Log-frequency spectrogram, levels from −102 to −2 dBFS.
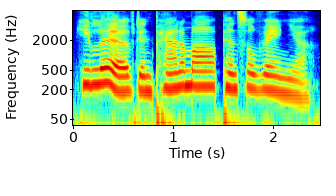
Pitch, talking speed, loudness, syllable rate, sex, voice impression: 210 Hz, 120 wpm, -16 LUFS, 4.7 syllables/s, female, very feminine, slightly young, adult-like, thin, tensed, powerful, bright, very hard, very clear, fluent, slightly raspy, cool, intellectual, very refreshing, sincere, calm, friendly, slightly reassuring, unique, slightly elegant, wild, slightly sweet, lively, strict, slightly intense, sharp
